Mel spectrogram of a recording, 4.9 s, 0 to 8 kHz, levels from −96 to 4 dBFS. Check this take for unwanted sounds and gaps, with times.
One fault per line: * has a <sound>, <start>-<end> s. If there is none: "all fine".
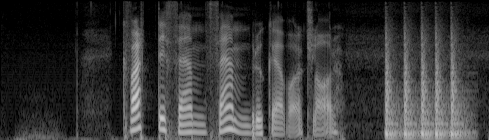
* has a thud, 3.8-4.8 s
